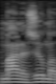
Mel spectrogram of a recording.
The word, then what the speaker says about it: Montezuma: you go back there much what's what's like montezuma like that's how i pronounce it right yeah you actually pronounced it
